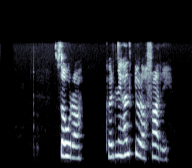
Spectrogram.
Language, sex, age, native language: Icelandic, male, 9, Icelandic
